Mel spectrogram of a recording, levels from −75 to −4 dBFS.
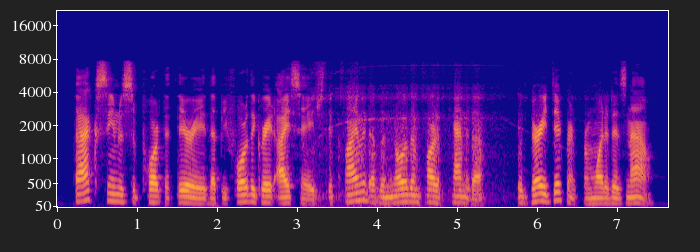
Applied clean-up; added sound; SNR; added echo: neural mask model RNNoise.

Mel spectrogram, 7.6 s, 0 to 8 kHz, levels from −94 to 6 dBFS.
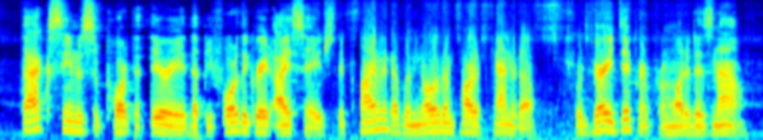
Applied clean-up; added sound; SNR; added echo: neural separator model SepFormer DNS4.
